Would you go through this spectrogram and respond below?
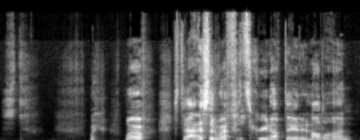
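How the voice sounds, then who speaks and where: A man's voice: high voice, expressive, measured pace. A man hosting a game reaction, reading visual novel text aloud and adding informal, sweary commentary. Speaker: video game reaction host. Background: game music.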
